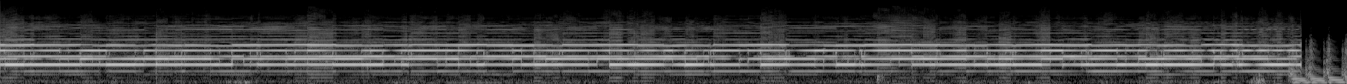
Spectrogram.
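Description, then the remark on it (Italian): Emergency vehicle sirens blare loudly and continuously, a dense layer of sustained, steady tones with no talking, cutting off abruptly just before the end. “Le sirene, le sirene.”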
